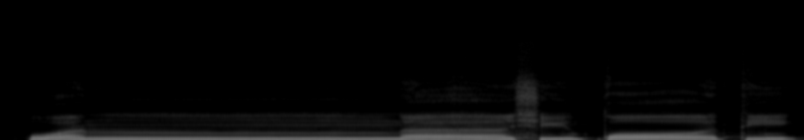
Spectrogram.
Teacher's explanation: والنازعات غرقا، والناشطات، واو کو ملائیں گے نون کے ساتھ، نون کے اوپر غنہ کریں گے اور نون کو کھینچ کر پڑھیں گے ایک الف کے برابر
